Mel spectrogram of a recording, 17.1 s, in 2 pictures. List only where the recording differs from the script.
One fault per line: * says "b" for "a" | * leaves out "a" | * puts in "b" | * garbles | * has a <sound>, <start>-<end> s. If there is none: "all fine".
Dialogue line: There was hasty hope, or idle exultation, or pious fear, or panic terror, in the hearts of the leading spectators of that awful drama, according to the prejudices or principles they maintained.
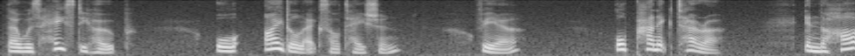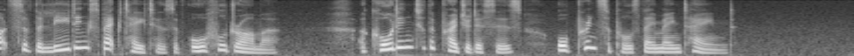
* leaves out "or pious"
* leaves out "that"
